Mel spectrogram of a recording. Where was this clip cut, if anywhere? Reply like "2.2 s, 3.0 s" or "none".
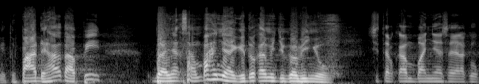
3.3 s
